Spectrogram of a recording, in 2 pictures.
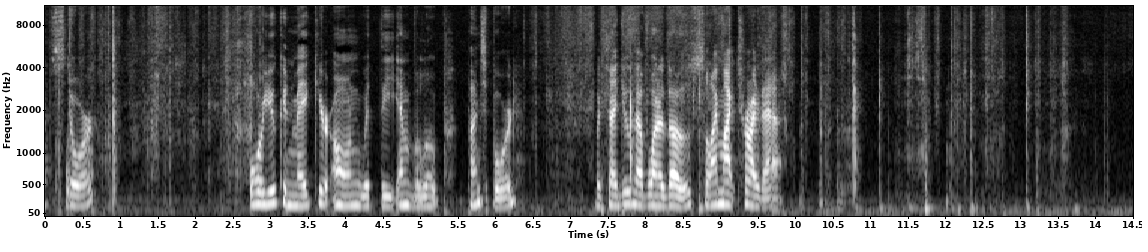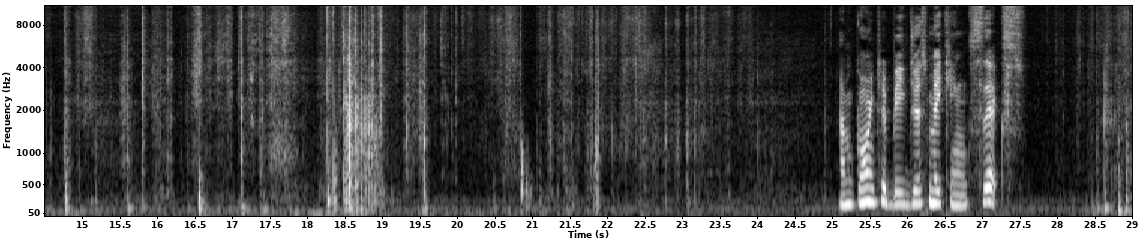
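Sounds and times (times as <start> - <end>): paper rustling: 19.2 - 24.0.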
